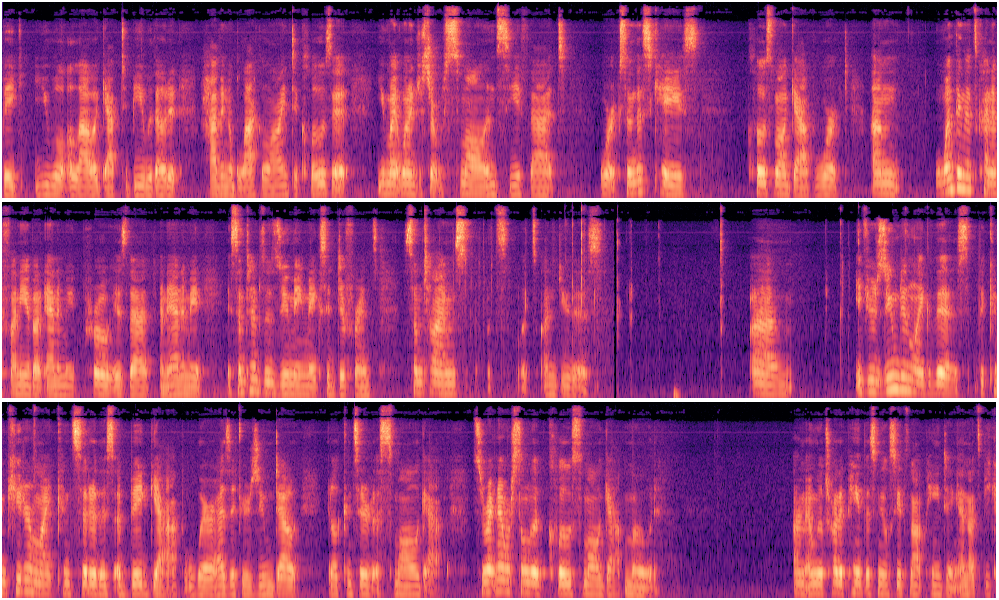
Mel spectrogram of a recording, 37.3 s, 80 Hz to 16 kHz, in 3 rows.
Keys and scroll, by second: 15.9 super+-, 17.6 super+=, 19.5 super+z, 22.4 super+=, 23.1 space.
